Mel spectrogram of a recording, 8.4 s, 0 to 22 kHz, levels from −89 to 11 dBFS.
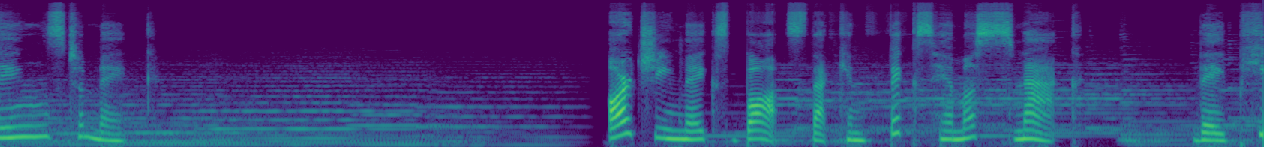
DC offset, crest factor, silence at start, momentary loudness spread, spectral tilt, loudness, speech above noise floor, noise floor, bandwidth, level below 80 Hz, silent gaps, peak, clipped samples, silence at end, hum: under 0.1%; 22 dB; 0 s; 25 LU; -4 dB/octave; -21 LUFS; 34 dB; -55 dBFS; over 20 kHz; -58 dBFS; none; -2 dBFS; under 0.1%; 0 s; none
